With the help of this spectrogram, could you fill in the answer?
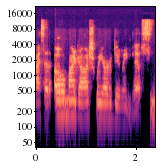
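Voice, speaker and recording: The woman's voice is fairly low in pitch, at a moderate pace. The sound is dry and close, with no echo. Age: 60s. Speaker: former nutrition client sharing health journey. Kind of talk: interview testimony.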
